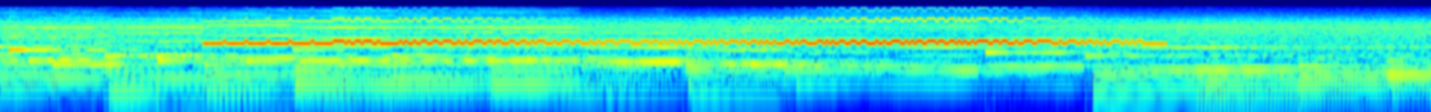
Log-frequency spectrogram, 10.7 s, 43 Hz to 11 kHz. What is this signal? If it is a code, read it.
RTTY (45.45 baud, 170 Hz shift), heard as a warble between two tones, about 1360 Hz centre, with radio static and fading. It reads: FINALIZACAO DAS RUBRICAS RELATADAS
